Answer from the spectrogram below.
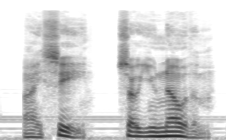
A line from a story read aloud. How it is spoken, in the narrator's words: I said sullenly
